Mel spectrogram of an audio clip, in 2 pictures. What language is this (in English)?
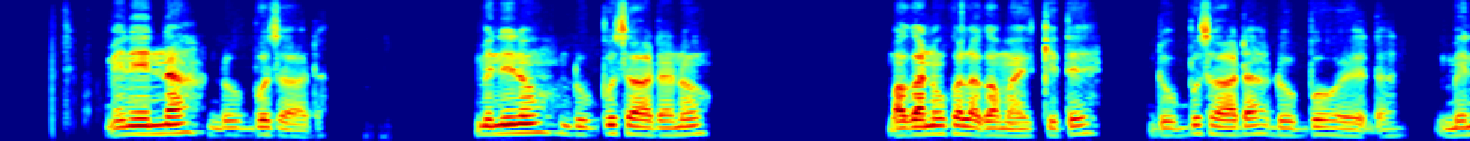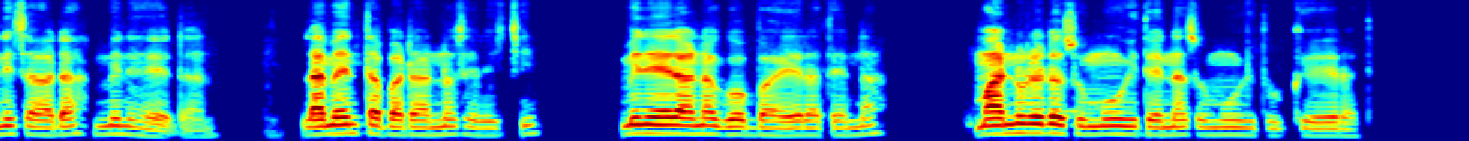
Sidamo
